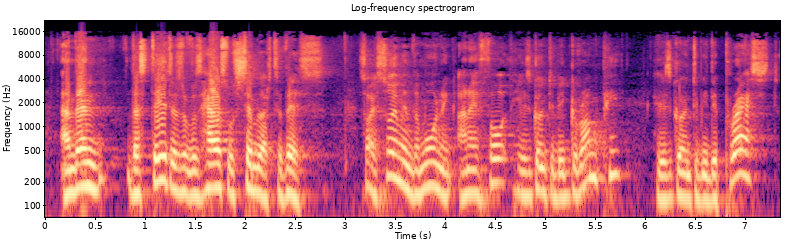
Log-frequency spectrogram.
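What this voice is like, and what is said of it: Scottish accent. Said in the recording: “in Scotland, as you might have figured out where the accent is from”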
